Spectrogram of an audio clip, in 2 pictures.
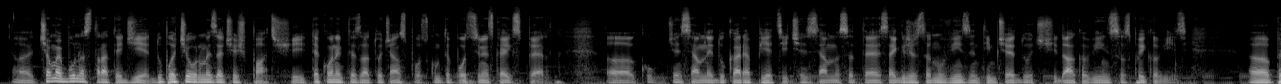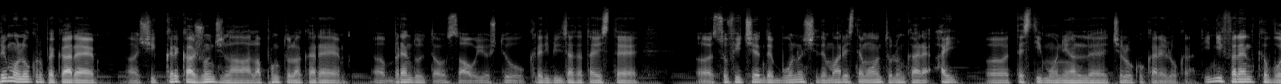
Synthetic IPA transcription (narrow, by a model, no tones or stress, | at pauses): ət͡ʃamajbunəst̪ɾat̪e̞d͡ʒije̞d̪upət͡ʃe̞urme̞zat͡ʃe̞ʃt̪̚ʲpat̪sʲʃit̪e̞ko̞nekt̪e̞zlat̪ot̪̚t͡ʃeamspuskumt̪e̞pozt̪ionesʲkaekspe̞rt̪əkʰumt͡ʃe̞ɨnseamnəe̞d̪ukaɾeapje̞t̪sejt͡ʃe̞ɨnseamnəsət̪esəajɡɾiʒəsənuvinzʲɨnt̪imp̚t͡ʃe̞ːd̪ut͡ʃʲʃid̪akəvinzʲsəspujkəvḭnz̥ʲ | əpɾimulukɾupe̞kaɾe̞ | əʃikɾe̞d̪̚kəaʒund͡ʒʲlalapuŋkt̪ulakaɾe̞ | əbɾend̪ult̪əwsawje̞wʃt̪iwkɾe̞d̪ibilit̪at̪eat̪aje̞st̪e̞ | əsufit͡ʃiet̪d̪e̞bunəʃid̪e̞maɾejest̪emome̞nt̪ulɨŋkaɾe̞ʔaj | ət̪e̞st̪imo̞nialle̞t͡ʃe̞lo̞rkukaɾeajlukɾa̰t̪ind̪ife̞ɾe̞nt̪̚kəvo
